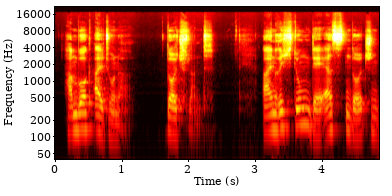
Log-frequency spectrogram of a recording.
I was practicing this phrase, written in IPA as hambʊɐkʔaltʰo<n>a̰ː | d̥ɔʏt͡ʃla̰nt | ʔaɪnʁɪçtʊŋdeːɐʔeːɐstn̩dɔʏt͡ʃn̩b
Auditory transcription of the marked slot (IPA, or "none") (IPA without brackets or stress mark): n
